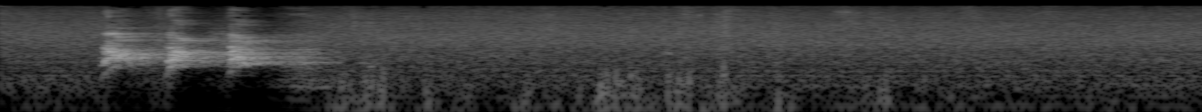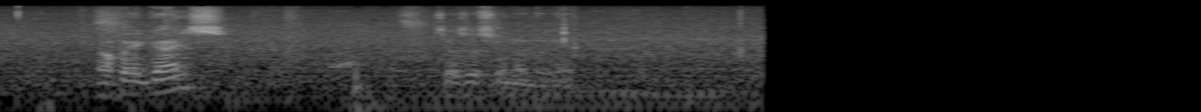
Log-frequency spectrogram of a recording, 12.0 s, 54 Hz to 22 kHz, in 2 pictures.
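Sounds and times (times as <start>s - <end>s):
small dog barking: 0.5s - 1.8s.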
